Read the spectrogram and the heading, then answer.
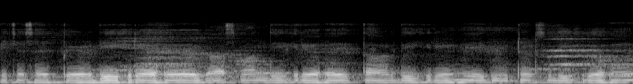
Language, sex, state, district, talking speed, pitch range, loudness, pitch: Marwari, male, Rajasthan, Nagaur, 200 wpm, 90-95 Hz, -17 LUFS, 95 Hz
